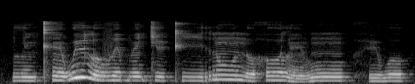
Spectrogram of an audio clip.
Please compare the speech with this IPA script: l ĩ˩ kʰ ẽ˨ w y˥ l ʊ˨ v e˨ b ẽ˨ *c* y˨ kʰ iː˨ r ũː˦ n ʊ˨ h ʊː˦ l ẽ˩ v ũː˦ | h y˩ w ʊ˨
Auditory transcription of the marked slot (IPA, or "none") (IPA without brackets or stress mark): c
